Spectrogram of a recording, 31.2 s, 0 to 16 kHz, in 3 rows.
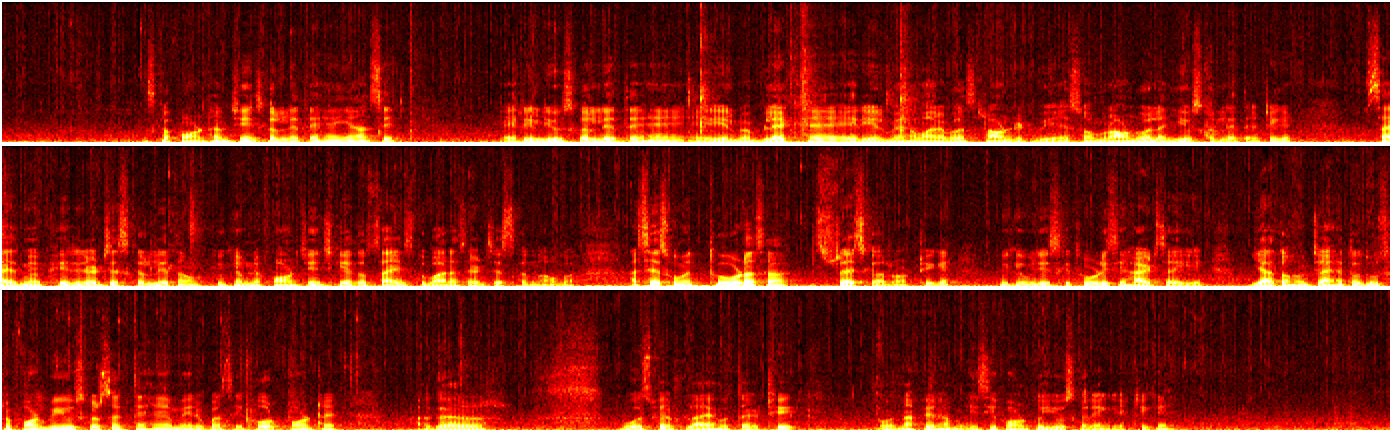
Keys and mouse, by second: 0.9 shift+click, 1.4 v, 2.1 click, 2.4-3.5 typing, 4.1 click, 5.2 Down, 10.3-13.4 drag, 16.7-20.1 drag, 20.8 ctrl+z, 21.2 click, 21.4 space, 21.6 click, 22.0-23.4 alt+drag, 25.4-28.2 typing, 29.7 click.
